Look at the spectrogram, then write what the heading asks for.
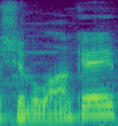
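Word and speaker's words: Xbalanque: Um, so the only coral area I could draw was uh the Mayan god Shibilank because like the X is pronounced like sh I said Shaadoo.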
